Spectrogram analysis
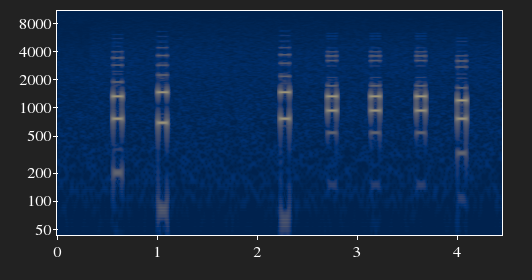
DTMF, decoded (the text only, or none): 53 60004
